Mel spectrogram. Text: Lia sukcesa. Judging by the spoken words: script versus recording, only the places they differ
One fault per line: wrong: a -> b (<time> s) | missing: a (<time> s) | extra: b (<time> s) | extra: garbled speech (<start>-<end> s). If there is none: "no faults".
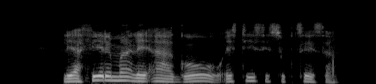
extra: firma reago estis (0.9 s)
